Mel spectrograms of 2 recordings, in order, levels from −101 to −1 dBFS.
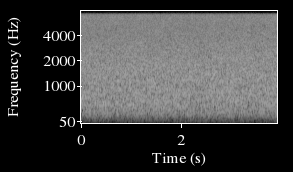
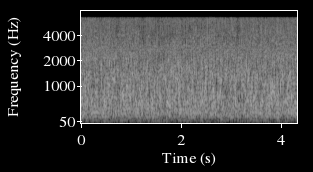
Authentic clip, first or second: first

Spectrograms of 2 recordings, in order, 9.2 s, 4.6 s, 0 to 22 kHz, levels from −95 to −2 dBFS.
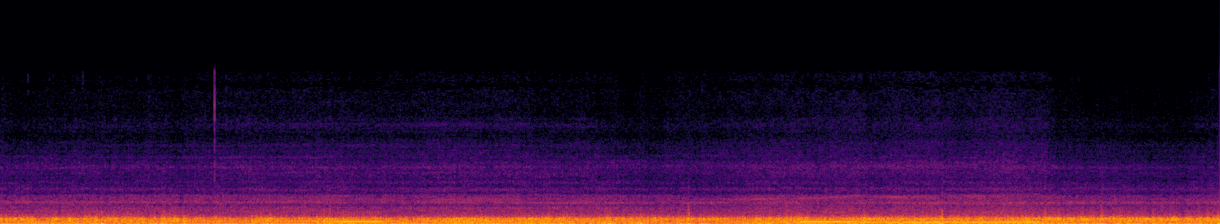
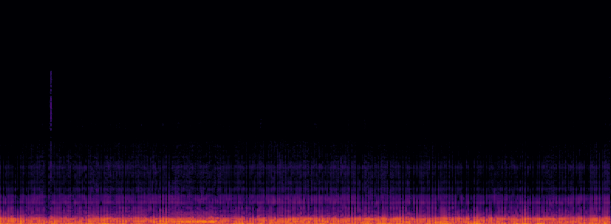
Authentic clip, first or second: first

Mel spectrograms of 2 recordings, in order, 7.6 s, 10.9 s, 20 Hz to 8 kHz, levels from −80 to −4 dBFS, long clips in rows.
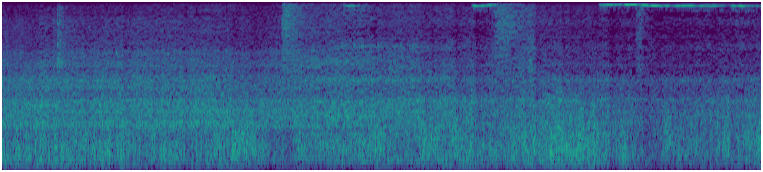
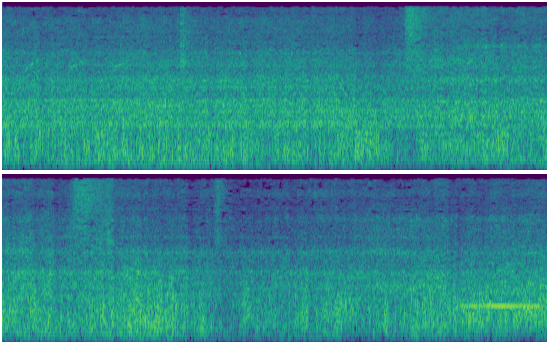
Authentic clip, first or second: first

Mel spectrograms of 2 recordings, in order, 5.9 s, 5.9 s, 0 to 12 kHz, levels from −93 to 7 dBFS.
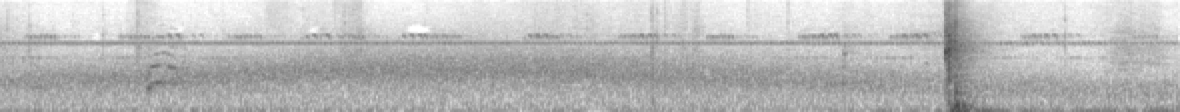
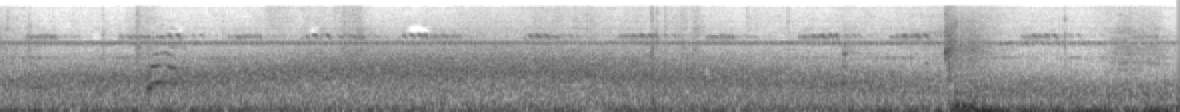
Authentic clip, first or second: first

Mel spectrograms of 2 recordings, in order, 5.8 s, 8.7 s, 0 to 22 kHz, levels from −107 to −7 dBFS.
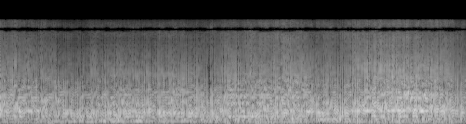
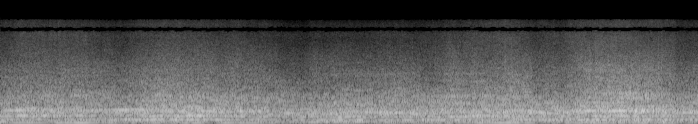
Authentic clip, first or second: second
